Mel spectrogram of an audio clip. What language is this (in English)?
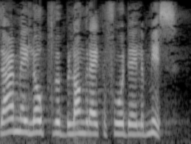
Dutch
